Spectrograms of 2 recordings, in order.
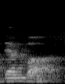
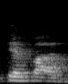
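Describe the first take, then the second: First: Second of the two Tibetan d sounds; second demba. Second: Demba said with a harder, tense d; first of the two Tibetan d sounds. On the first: Teacher models the contrasting demba for students. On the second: Teacher models the first demba for students. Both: Shown as a demonstration. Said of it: "how many of you can hear this difference".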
